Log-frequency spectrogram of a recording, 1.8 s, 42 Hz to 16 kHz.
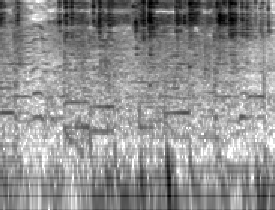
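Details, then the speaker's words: Nilfisk Buddy II 12L vacuum motor being shaken before refurb: irregular light clicks and tinny rattles, no hum; loose metal inside, a piece fell out. "There is something rattling in there, so I don't know what that could be. Then a piece of metal fell out the motor at one point."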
